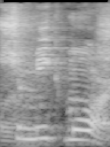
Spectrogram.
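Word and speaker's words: Shameik Moore: Shamik Moore.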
